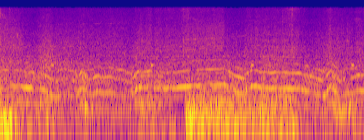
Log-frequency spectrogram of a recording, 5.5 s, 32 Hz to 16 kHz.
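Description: A racing-game car in The Crew 2 speeds along a highway, its engine droning steadily with pitch rising and dipping through gear changes, loud and continuous from start to finish.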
